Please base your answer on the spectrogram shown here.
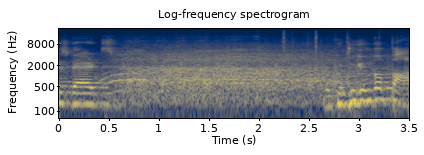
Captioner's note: audience laughs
